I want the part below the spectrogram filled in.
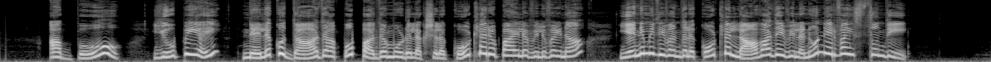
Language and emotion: Telugu, surprised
